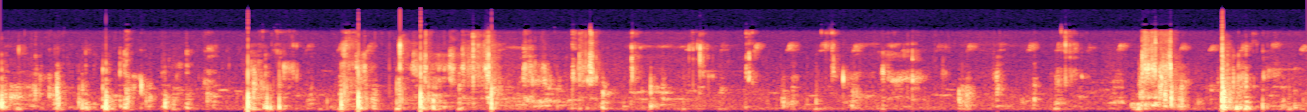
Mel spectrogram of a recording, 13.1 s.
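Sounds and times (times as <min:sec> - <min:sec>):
person chewing food: 0:00.0 - 0:12.8.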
